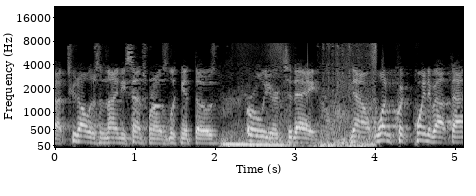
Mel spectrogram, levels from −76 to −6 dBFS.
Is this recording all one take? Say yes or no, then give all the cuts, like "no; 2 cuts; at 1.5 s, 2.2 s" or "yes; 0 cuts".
yes; 0 cuts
